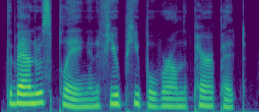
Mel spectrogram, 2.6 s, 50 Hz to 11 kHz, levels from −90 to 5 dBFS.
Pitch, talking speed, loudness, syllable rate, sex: 195 Hz, 280 wpm, -21 LUFS, 6.8 syllables/s, female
